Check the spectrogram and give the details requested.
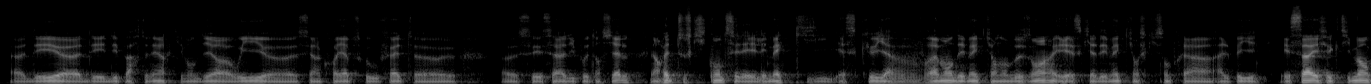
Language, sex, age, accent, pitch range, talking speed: French, male, 30-49, French, 70-85 Hz, 265 wpm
